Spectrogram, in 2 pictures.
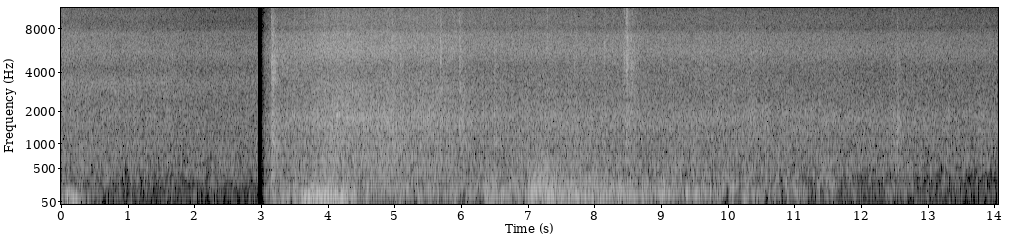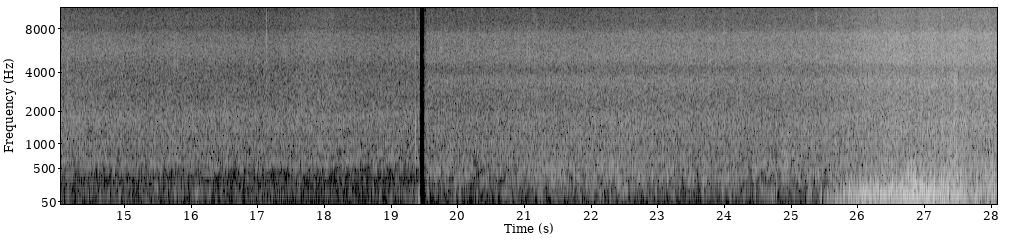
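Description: Strong storm wind rushing through palms and trees, a steady noise with gusts that buffet the microphone in low rumbles. The heaviest gust comes near the end.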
